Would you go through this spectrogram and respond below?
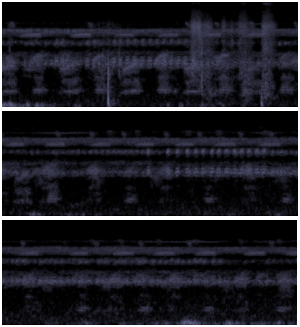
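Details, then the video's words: Chorus of frogs giving short pulsed croaks repeated steadily about twice a second, set against continuous shrill cricket and insect buzzing and a couple of brief loud knocks. "Frog Sounds"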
